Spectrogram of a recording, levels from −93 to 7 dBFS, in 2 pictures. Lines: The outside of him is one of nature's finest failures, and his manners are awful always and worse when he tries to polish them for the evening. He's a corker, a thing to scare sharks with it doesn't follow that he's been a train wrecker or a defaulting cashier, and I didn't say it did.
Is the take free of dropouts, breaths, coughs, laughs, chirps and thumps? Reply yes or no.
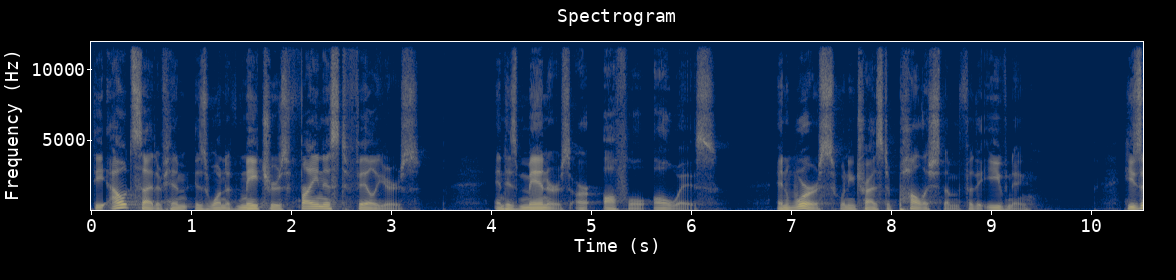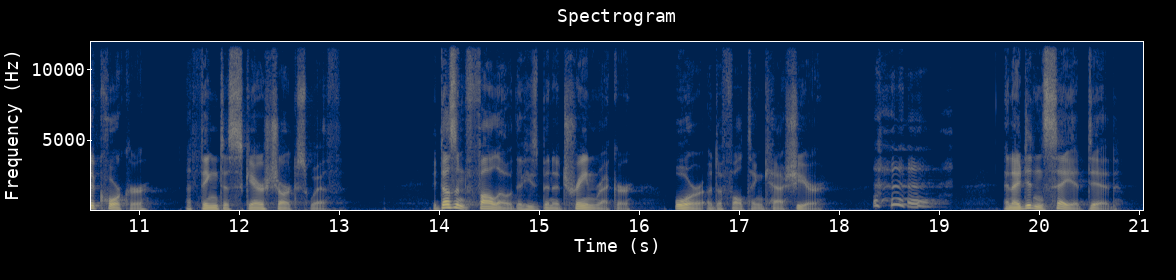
no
